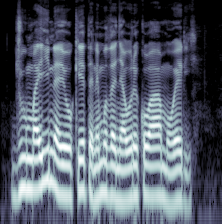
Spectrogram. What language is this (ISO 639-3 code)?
kik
